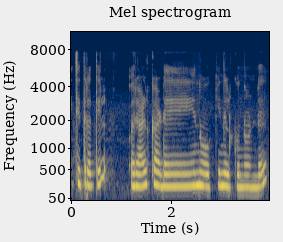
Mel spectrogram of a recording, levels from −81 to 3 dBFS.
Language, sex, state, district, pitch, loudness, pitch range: Malayalam, female, Kerala, Kasaragod, 210 Hz, -12 LUFS, 205-225 Hz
